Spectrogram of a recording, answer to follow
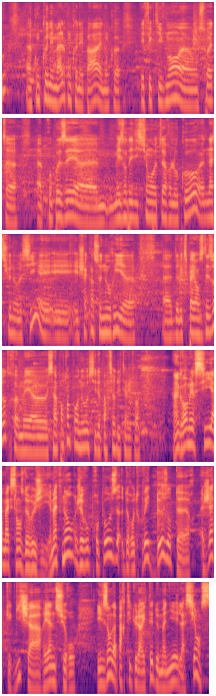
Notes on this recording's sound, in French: Nous sommes le 18 septembre 2022 et assis à une table du bar le Clémenceau de Jard sur mer. Qui participent à Escale Littéraire, le festival proposé par la communauté de commune Vendée Grand littoral.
